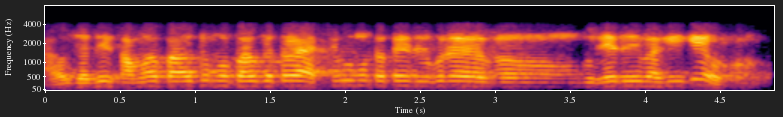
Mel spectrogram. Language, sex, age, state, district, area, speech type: Odia, male, 45-60, Odisha, Dhenkanal, rural, conversation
